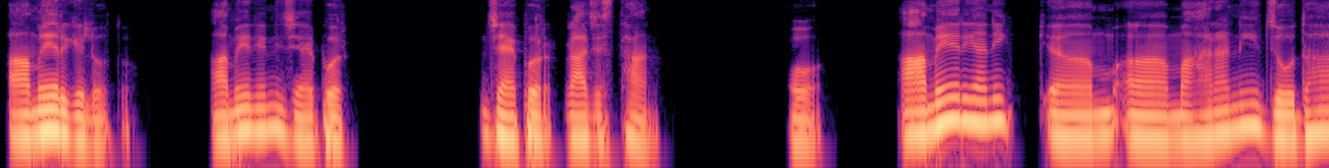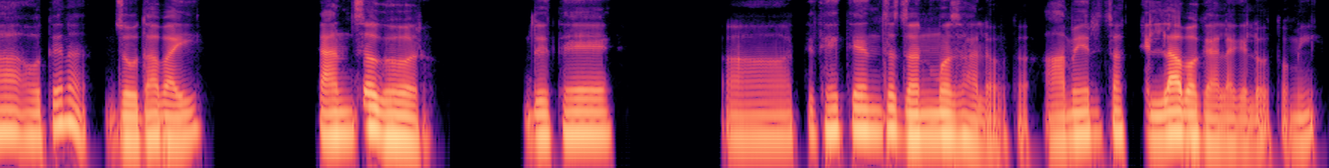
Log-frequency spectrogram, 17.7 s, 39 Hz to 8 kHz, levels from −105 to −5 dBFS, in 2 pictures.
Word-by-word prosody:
आमेर 115 +4 +6
गेलो. 90 -3 -2 0.8
आमेर 120 +5 +3
यानी 130 +1 +1
जयपूर. 100 -2 -1 0.9
जयपूर, 105 -1 +1
राजस्थान 100 -1 -3 0.9
हो. 90 -2 -3 0.7
आमेर 155 +9 +6
यानी 170 0 +4 0.3
अ, - - +2
अ, 105 -1 +1
महाराणी 115 +8 +1
जोधा 105 +1 +2 0.3
होते 110 +7 -2
ना, 160 -4 0 0.3
जोधाबाई, 105 +1 +1 0.8
त्यांचं 115 +5 +2
घर. 105 -3 +3 0.7
जिथे 115 +1 0 0.8
अ, 105 - -7 0.5
तिथे 125 +2 -1
त्यांचा 125 -1 +2
जन्म 110 0 +3
झालं 100 -5 -1
होतं. 85 - -11 0.2
आमेरचा 110 +3 -1 0.2
किल्ला 110 +2 +3
बघायला 95 -4 0
गेलो 90 0 -6
होतो 90 - -10
मी 95 - -4
110 Hz, 110 wpm, -24 LUFS, 100-115 Hz, 0.9 s, आमेर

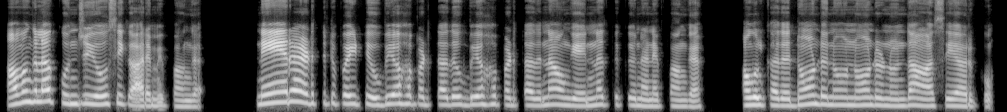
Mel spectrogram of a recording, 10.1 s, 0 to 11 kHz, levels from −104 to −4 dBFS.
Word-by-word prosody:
அவங்களா 320 +4 +4 0.2
கொஞ்சம் 255 -1 -1
யோசிக்க 250 0 -1
ஆரம்பிப்பாங்க. 185 -2 -5 0.7
நேரா 300 +4 +10
எடுத்துட்டு 270 0 -5
போயிட்டு 250 -1 0
உபயோகப்படுத்தாத, 235 -2 -3
உபயோகப்படுத்தாதன்னா, 225 -2 -4
அவங்க 210 -2 -2
என்னத்துக்கு 220 0 -7
நெனைப்பாங்க? 180 0 -6 0.6
அவுங்களுக்கு 215 -1 +1
அத 200 - 0
நோண்டணும் 230 -2 -2
நோண்டணும்ன்னு 210 -2 -3
தான் 205 -2 +2
ஆசையா 195 -1 -2
இருக்கும். 185 +2 -11
225 Hz, 115 wpm, -21 LUFS, 205-250 Hz, 0.7 s, நேரா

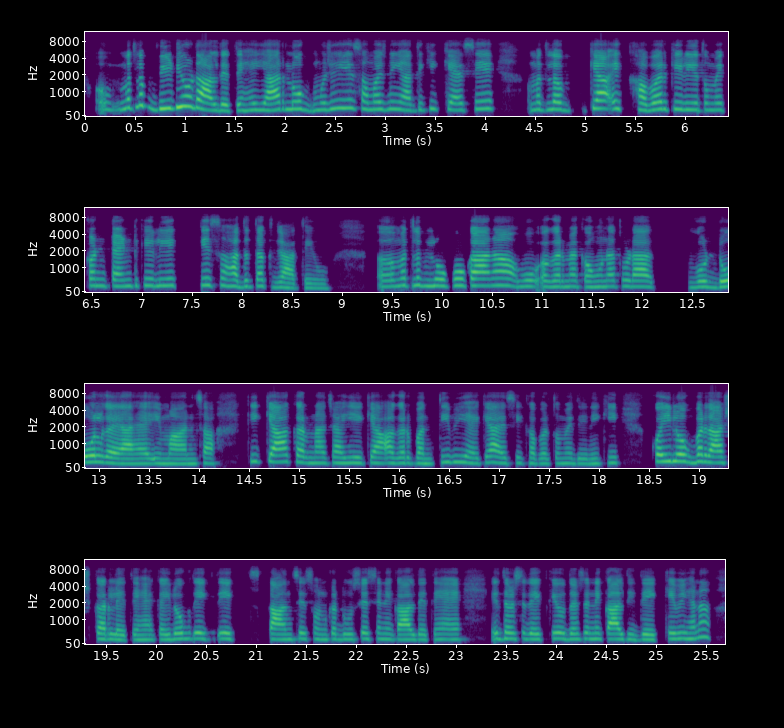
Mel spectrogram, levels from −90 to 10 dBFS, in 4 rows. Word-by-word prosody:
अ, - - -4
मतलब 340 +10 -2
वीडियो 370 +6 +7
डाल 280 -8 +7
देते 235 0 0
हैं 245 +2 -4
यार 260 +2 +4
लोग। 290 -4 -1
मुझे 275 +3 -3
ये 335 0 0
समझ 290 -2 -2
नहीं 295 -1 -3
आती 255 +1 -2
कि 305 +4 -6
कैसे? 285 +3 -2 0.4
मतलब 280 -2 0 0.2
क्या 320 -1 +8
एक 300 +1 -1
खबर 270 +3 +3
के 290 0 -2
लिए 275 0 -1
तुम 265 0 -8
एक 265 - -8
कंटेंट 260 -1 -1
के 280 -1 -4
लिए 275 +1 -3 0.3
किस 290 -2 -3
हद 240 -2 +1
तक 255 -5 -2
जाते 180 -3 -1
हो? 175 -2 -11 0.5
अ, 235 +1 -3
मतलब 285 0 -3
लोगों 270 +1 +1
का 275 0 +8
ना 280 0 +4
वो 240 0 -3 0.2
अगर 235 0 +1
मैं 240 +1 -2
कहूँ 225 0 -3
ना 240 - 0
थोड़ा 235 -2 +3 0.4
वो 225 +3 -2
डोल 230 +5 +3
गया 205 -4 +4
है 200 0 -1
ईमान 195 -1 0
सा, 205 +1 -2 0.3
कि 280 - -4
क्या 265 -1 +6
करना 220 -3 0
चाहिए 220 0 -2
क्या 220 -1 +1
अगर 220 0 -1
बनती 210 +4 -4
भी 255 0 -4
है 215 -3 -3
क्या 240 +3 +2
ऐसी 215 +1 -8
खबर 200 0 -6
तुम्हें 205 0 -8
देने 195 0 -7
की? 225 +2 -8 0.4
कई 280 +1 +5
लोग 285 -4 +4
बर्दाश 235 -4 +4
कर 220 -1 +2
लेते 195 -1 -3
हैं। 195 0 -5
कई 200 0 -2
लोग 225 +2 -1
देखते 235 0 -1
एक 220 - -4
स - - -16
कान 205 -1 +4
से 230 +2 -4
सुनकर 215 -1 -6
दूसरे 210 +2 -4
से 225 +1 -9
निकाल 200 -2 +2
देते 200 +1 -7
हैं 205 0 -4 0.4
इधर 230 +1 0
से 230 0 -8
देख 215 -2 -1
के 235 - -1
उधर 215 -2 -1
से 235 +1 -5
निकाल 215 -1 +3
दी 205 -1 -7
देख 195 0 -1
के 230 - 0
भी, 235 0 -3
है 230 - -2
ना? 300 +1 -2
235 Hz, 220 wpm, -23 LUFS, 210-275 Hz, 0.5 s, क्या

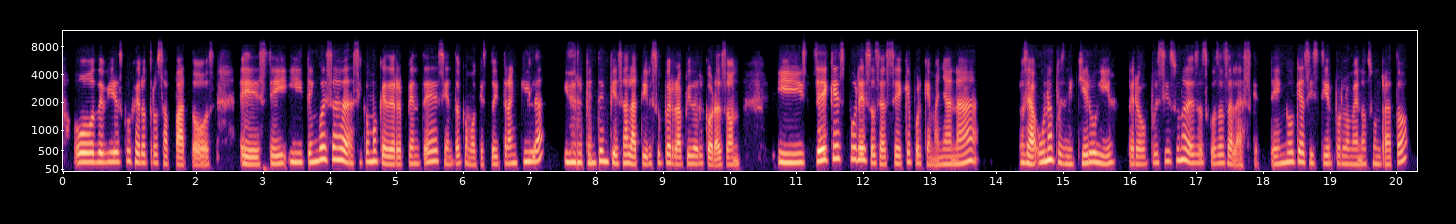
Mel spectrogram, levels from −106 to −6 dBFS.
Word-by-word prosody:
o 225 +1 +5
debí 225 +1 +1
escoger 230 -1 -1
otros 210 -1 -4
zapatos, 165 - -2 0.4
este, 175 0 0
y 195 +1 0
y 225 -1 0
tengo 235 +5 +3
esa, 285 -4 +5
así 220 +2 -9
como 235 +2 +1
que 195 -6 +1
de 180 0 +4
repente 190 +7 -1
siento 190 -3 -4
como 185 -6 -6
que 165 - -11
estoy 180 +1 -5
tranquila 225 +6 0 0.3
y 225 -1 +2
de 225 - +5
repente 215 +2 0
empieza 215 -4 +1
a - - +1
latir 185 0 0
superrápido 190 -3 -1
el 195 - -8
corazón, 170 +1 -1 0.5
y 215 -1 +3 0.2
sé 260 +3 +9
que 310 +4 +3
es 310 - -4
por 295 -1 0
eso, 275 -7 +2
o - - -4
sea, 175 -3 -1
sé 190 -1 -2
que 230 - -3
porque 195 -3 -5
mañana, 190 +8 -1 0.6
o 215 - -2
sea, 185 -4 +5
una, 245 +6 +5
pues 220 -7 -5
ni 180 -1 -5
quiero 220 +4 +2
ir, 205 +2 -3 0.2
pero 180 -1 -3
pues 210 +1 -8
sí 250 - -8
es 245 +1 -8
una 275 -3 +3
de 205 - +1
esas 205 +1 -7
cosas 205 +2 -5
a 180 - 0
las - - -6
que - - -13 0.2
tengo 210 +6 -1
que 240 - +2
asistir 205 -2 -4
por 195 -2 -7
lo 185 -1 -4
menos 180 +2 -6
un 185 -2 -6
rato, 215 - -2
210 Hz, 200 wpm, -23 LUFS, 185-230 Hz, 0.6 s, sé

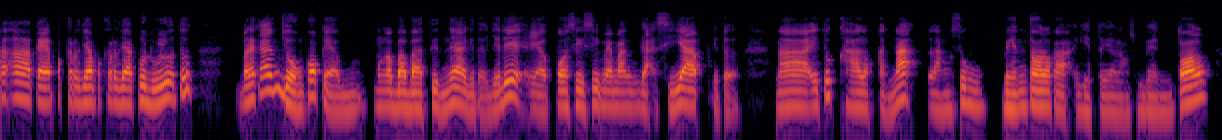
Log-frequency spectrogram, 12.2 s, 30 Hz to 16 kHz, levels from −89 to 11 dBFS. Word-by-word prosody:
Heeh, 205 -1 +1
kayak 320 -1 +4
pekerja-pekerja 165 -1 0
aku 180 - +1
dulu 170 +6 0
tuh, 250 +8 -1 0.5
mereka 245 +12 +3
kan 300 - -2
jongkok 220 - +4
ya 115 - -1
mu 115 +2 -10 0.2
mengebabatinnya 135 +1 +1
gitu, 110 - -12
jadi 130 - +1 0.2
ya 125 -3 -5
posisi 140 +2 -2
memang 135 -1 -3
nggak - - -4
siap 145 +1 +2
gitu. - - -11 0.4
Nah 135 +1 0
itu 180 +11 -3
kalau 135 -6 -5
kena 120 -3 +1 0.2
langsung 130 +4 -8 0.2
bentol 135 +2 +2
Kak 125 -3 -5
gitu 110 0 -13
ya, 110 - -10
langsung 110 +2 -16
bentol, 110 - +3
140 Hz, 150 wpm, -26 LUFS, 125-165 Hz, 0.5 s, kayak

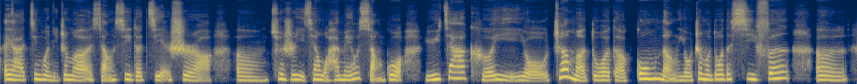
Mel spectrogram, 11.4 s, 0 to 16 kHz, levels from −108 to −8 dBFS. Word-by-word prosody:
哎 205 - +3
呀， 195 -4 +2
经 210 +4 -1
过 200 -2 -1
你 165 -3 -9
这 200 +5 -1
么 175 -1 0
详 190 0 -3
细 205 +1 -1
的 175 -2 -2
解 180 0 -4
释 195 +1 +1
啊， 165 - -3 0.3
嗯， 165 -1 -6
确 225 - 0
实 200 -1 0
以 185 -3 0
前 205 +4 0
我 180 - -1
还 185 +1 -2
没 190 -1 +1
有 225 +5 +2
想 245 - -2
过， 195 0 +2 0.3
瑜 190 +3 +3
伽 255 +3 +1
可 180 -8 -2
以 180 -5 -2
有 160 -2 -2
这 315 +3 +6
么 190 - +4
多 180 +2 -1
的 165 -4 -2
功 230 0 +6
能， 195 -4 +1
有 170 0 -2
这 235 +5 +3
么 210 -1 +4
多 210 +2 +1
的 220 +1 -1
细 220 0 0
分。 245 +5 +1 0.3
呃， 180 -1 -2
190 Hz, 225 characters per minute, -21 LUFS, 175-215 Hz, 0.3 s, 这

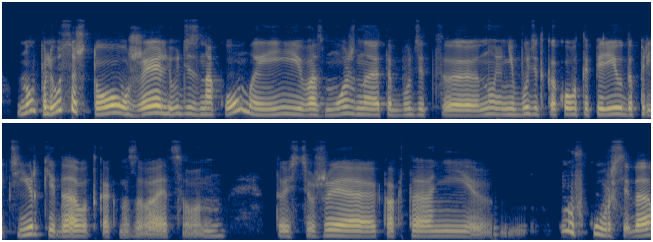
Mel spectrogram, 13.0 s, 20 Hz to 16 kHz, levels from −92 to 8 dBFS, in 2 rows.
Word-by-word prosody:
Ну, 260 +8 +1
плюсы, 300 +1 +3
что 205 -1 +5
уже 200 +2 +6
люди 200 -1 -3
знакомы 185 - 0 0.3
и, - - +1
возможно, 175 +3 -1
это 170 0 0
будет, 170 +1 -8
э, 155 -1 +3
ну, 190 +4 -2
не 180 0 -2
будет 185 +2 -3
какого-то 185 -1 0
периода 180 +1 +2
притирки, 195 +5 -4
да, 80 - +2
вот, 80 - -4
как - - -7
называется - - -5
он. 160 +1 -11 0.5
То - - -6
есть 80 - -9
уже 160 -3 +1
как-то 155 - -3
они, 155 0 -6 0.8
ну, 305 -3 -2
в 270 - -12
курсе, 195 -5 -5
да, 175 +3 +3
180 Hz, 145 wpm, -26 LUFS, 165-195 Hz, 0.8 s, уже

